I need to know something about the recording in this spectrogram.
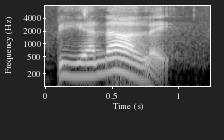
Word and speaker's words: Biennale: And then I learned the Italian, which you must say it correctly if you're going to Italy, is Biennale.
